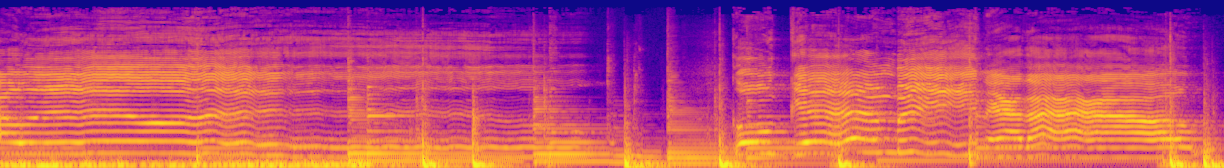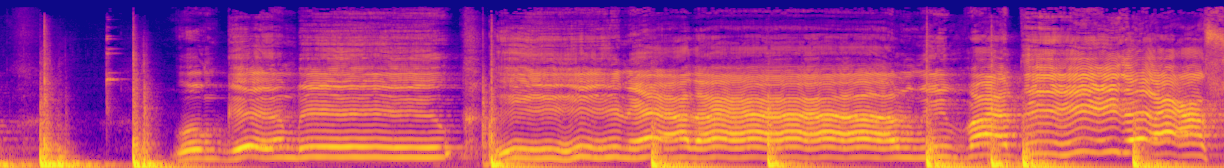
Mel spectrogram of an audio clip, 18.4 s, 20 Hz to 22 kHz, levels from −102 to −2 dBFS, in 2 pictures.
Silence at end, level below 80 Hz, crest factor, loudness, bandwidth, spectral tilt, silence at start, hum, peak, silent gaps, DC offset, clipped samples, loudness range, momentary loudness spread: 0 s; -18 dBFS; 12 dB; -13 LUFS; 17.5 kHz; -5 dB/octave; 0 s; none; 0 dBFS; none; under 0.1%; under 0.1%; 4 LU; 7 LU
